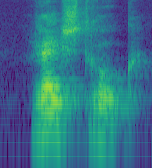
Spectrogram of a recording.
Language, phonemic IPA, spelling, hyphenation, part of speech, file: Dutch, /ˈrɛi̯.stroːk/, rijstrook, rij‧strook, noun, Nl-rijstrook.ogg
- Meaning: each of several parallel driving lanes on a (broad) road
